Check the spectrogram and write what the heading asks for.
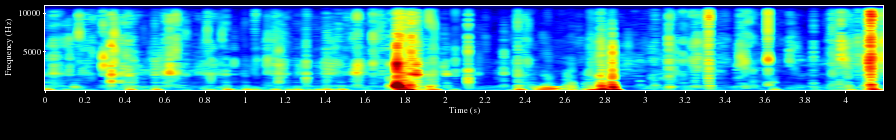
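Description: Bubble wrap and packing paper crinkling and crackling as wrapped items are handled in a cardboard box, with a sharp crack a little under two seconds in.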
